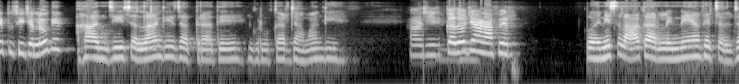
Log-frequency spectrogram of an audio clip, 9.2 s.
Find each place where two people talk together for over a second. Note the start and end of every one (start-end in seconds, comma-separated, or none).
none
